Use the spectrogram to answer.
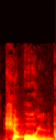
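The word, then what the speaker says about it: Shaul (שאול): Saul, das ist Hebräisch. Shaul ausgesprochen.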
